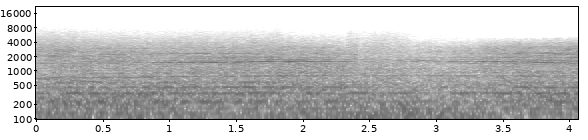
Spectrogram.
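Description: Steady low rumble with sustained music tones held over it; no distinct single blast stands out.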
